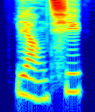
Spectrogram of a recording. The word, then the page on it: 两栖: liǎng qī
